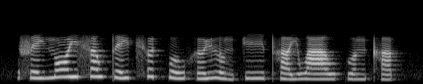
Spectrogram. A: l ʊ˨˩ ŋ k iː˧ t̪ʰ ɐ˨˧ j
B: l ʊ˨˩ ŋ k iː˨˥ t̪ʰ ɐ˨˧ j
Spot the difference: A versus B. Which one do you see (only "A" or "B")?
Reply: A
